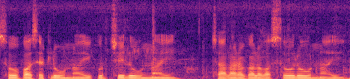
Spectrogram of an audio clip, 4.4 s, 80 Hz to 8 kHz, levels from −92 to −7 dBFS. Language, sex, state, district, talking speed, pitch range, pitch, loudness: Telugu, male, Telangana, Mahabubabad, 125 wpm, 95-105 Hz, 105 Hz, -19 LUFS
